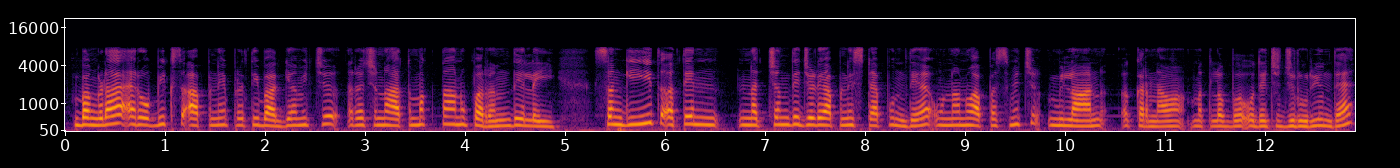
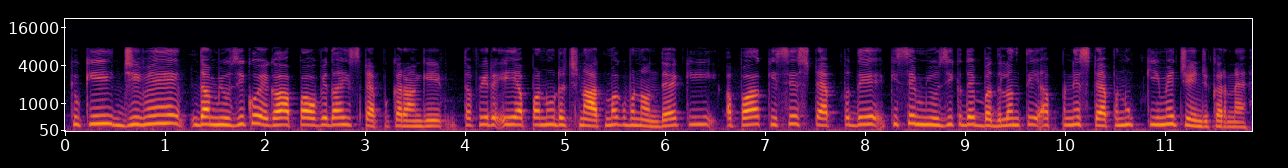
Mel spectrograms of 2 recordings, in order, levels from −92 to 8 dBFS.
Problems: background sounds at intervals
